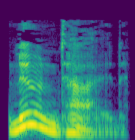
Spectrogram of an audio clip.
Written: noontide

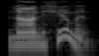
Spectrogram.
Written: nonhuman

